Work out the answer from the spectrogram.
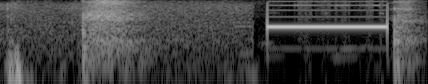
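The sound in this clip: An answering machine beep sounds after a voicemail greeting: one clean, steady, mid-pitched tone lasting about half a second, loud and alone.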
